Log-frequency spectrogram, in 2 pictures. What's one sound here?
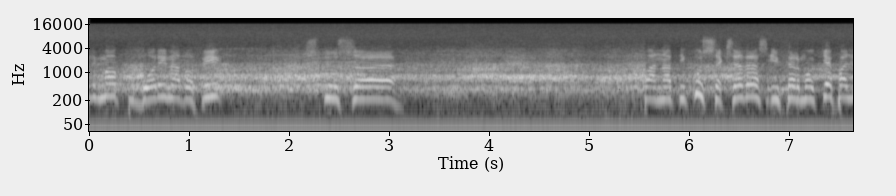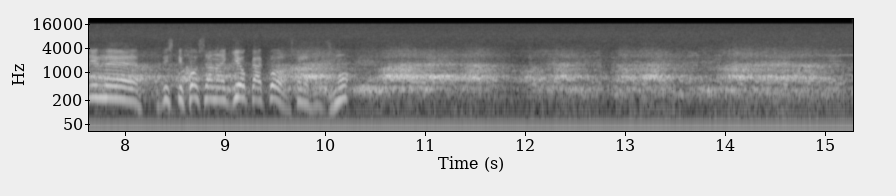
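A large crowd cheers and chants loudly in an echoing hall.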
